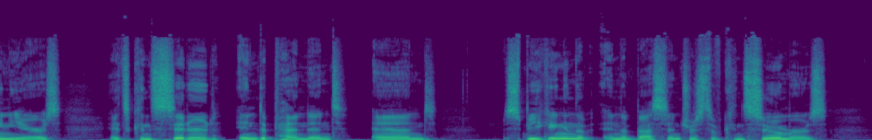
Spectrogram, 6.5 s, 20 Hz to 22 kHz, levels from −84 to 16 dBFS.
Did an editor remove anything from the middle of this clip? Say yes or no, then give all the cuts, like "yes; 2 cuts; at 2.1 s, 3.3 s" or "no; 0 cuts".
yes; 1 cut; at 1.7 s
